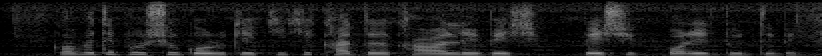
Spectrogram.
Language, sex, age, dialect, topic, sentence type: Bengali, female, 18-24, Rajbangshi, agriculture, question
